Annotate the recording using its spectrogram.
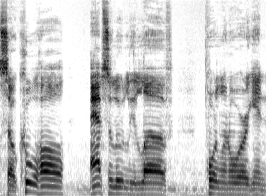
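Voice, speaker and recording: The speaker has a Texan accent. The pace is fairly slow. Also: man. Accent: Texan, noticeable. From Texas. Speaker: retro gaming YouTuber. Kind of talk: casual vlog monologue. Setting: travelling in Oregon. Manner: casual, filler-heavy.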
